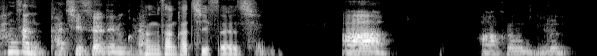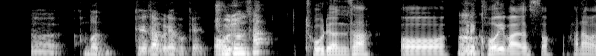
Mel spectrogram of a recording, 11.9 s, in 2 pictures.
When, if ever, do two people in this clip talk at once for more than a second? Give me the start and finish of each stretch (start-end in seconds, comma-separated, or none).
none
